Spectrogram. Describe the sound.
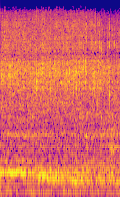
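Water runs steadily from a tap into a sink in a bright room with mirrors, a continuous, even hiss with no breaks.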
